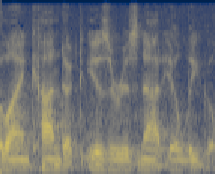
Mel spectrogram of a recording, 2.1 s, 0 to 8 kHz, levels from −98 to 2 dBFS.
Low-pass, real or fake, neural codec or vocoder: 7.2 kHz; real; none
